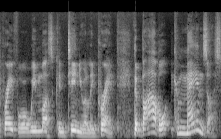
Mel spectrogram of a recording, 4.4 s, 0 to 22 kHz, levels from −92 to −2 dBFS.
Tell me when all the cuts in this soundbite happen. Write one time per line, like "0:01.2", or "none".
0:03.4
